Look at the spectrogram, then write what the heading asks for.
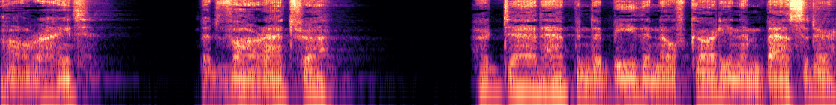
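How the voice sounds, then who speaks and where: The speaker uses a put-on character voice. Long pauses come often. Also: man, very deep, low pitch for a man, moderate pace. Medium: video game. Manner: terse, deadpan.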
